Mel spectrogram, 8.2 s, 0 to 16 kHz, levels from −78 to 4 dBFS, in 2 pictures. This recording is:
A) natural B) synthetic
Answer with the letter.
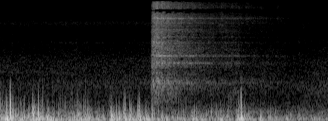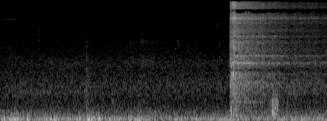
A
